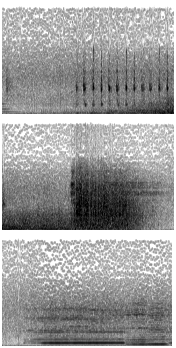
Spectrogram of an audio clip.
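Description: Cartoon orchestral score building in volume, with a fast run of repeated high notes, up to a bomb explosion sound effect about five seconds in that dies away over a second or so. Soft, held orchestral notes follow.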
